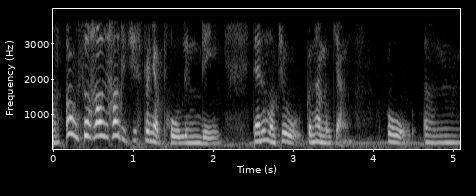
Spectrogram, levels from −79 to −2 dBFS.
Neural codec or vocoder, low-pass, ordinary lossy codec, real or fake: codec, 24 kHz, 6 kbps, HILCodec; 3.6 kHz; none; fake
